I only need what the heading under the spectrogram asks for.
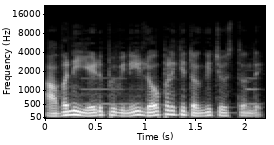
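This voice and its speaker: A man giving a scripted, even narration of a family moral tale. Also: on the low side, brisk, creaky.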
